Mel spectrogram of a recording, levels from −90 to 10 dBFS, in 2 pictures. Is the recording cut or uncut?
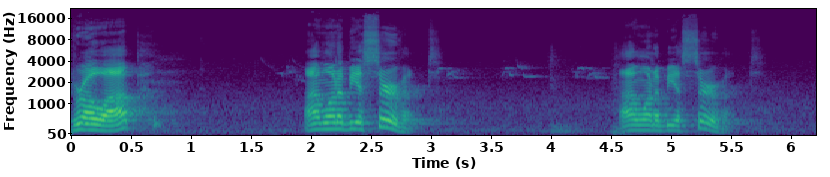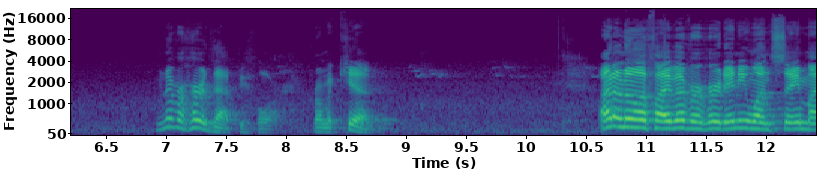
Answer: uncut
